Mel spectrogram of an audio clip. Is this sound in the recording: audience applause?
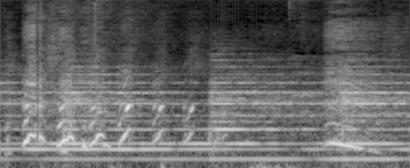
no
